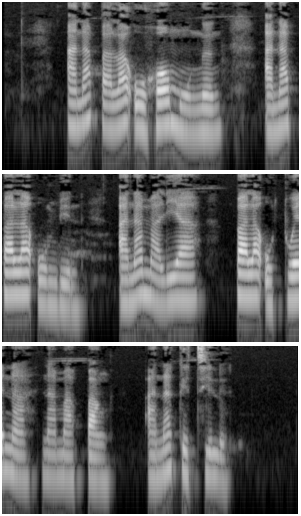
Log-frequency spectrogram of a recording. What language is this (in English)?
Tunen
